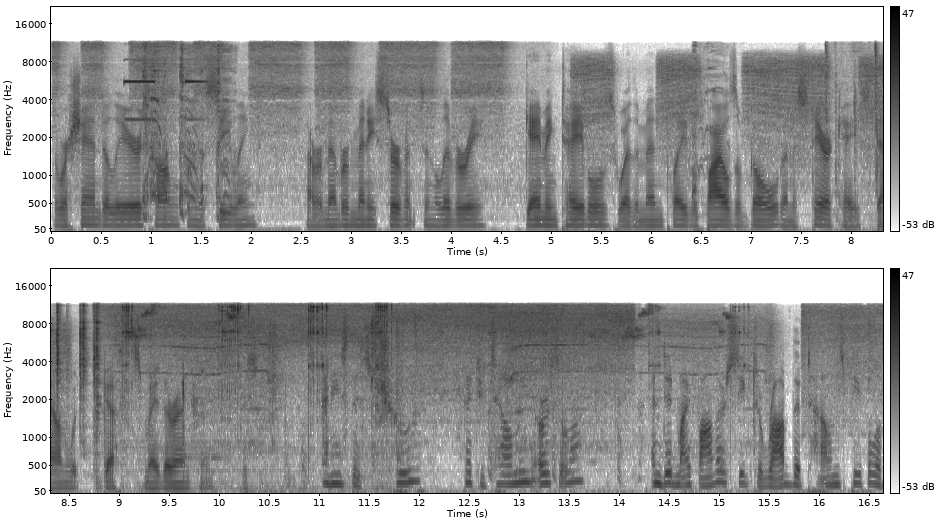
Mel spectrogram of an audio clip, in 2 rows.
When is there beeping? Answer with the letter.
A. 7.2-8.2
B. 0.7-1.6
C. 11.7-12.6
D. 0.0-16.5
B.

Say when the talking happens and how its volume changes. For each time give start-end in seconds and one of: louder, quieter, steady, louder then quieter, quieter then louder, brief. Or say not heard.
0.0-16.5 steady.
